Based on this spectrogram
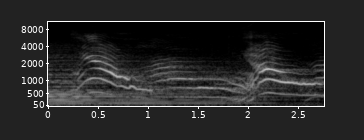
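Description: Two drawn-out cat meows, each sliding up in pitch and then falling away, loud and clearly voiced with rich overtones, heard alone with no talk over them.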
